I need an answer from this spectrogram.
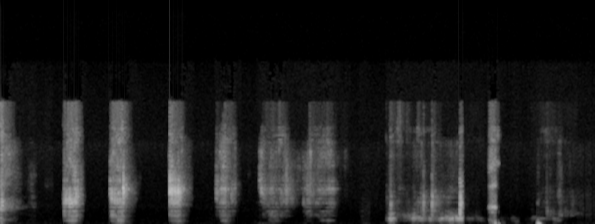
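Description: A professional farter produces many short, buzzy flatulent bursts, each a ragged blast separated by brief gaps, with a closer cluster of rasps toward the end.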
